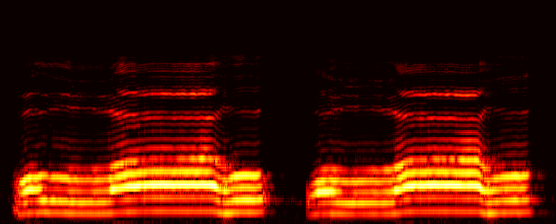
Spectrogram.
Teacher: لفظ اللہ سے پہلے زبر، لفظ اللہ موٹا کر کے پڑھیں گے، واو کو دوسری لام کے ساتھ ملائیں گے.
